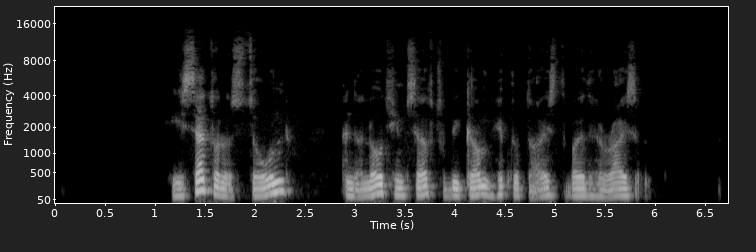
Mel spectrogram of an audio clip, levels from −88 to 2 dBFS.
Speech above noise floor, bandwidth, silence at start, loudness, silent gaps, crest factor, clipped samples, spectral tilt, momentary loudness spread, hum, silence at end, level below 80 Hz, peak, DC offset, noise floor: over 61 dB; 13 kHz; 1.15 s; -30 LUFS; none; 22 dB; under 0.1%; -6 dB/octave; 9 LU; none; 0.9 s; -68 dBFS; -10 dBFS; under 0.1%; under -90 dBFS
